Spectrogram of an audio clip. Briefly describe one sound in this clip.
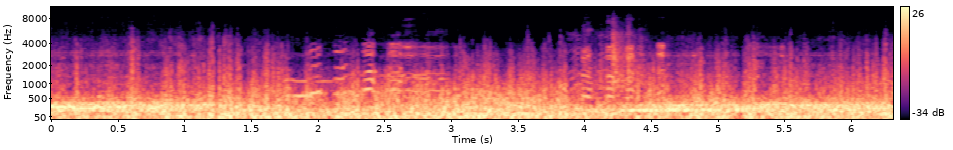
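A roller coaster rattles and roars along its track.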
